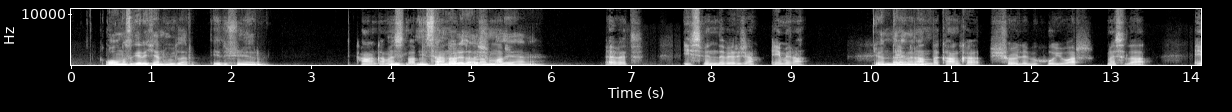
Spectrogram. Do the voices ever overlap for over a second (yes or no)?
yes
